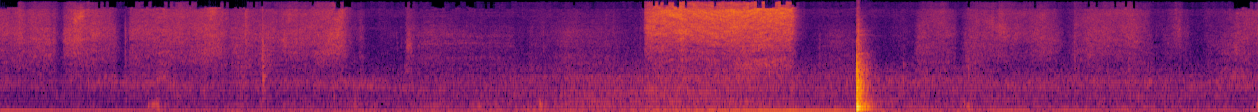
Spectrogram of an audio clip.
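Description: Acura NSX CV axle parts being cleaned, with a steady spray hiss, a louder burst of spraying in the middle and a sharp clack just after, plus soft rubbing and handling noises throughout.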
